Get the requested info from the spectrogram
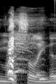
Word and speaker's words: Marceline: We looked at a YouTube video on how to pronounce it, and Marceline is what came up.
